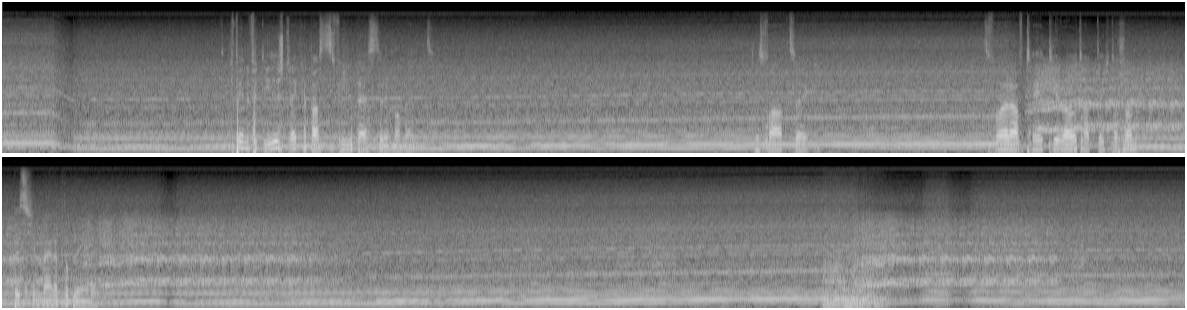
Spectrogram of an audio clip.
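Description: A racing car engine roars steadily at high revs, its pitch rising gradually.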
